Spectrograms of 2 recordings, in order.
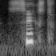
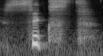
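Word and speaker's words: sixth: आई मतलब आई गट सिक्सथ position in the class इसको आप सिकस नहीं सिक्सथ बोलेंगे ऑलराइट चलिए इसके साथ आगे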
